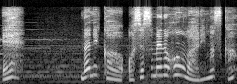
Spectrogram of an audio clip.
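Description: Regal lady ruler in an anime game, high voice, formal n polite, earnest, bit naive, music behind. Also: very animated, unhurried. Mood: composed. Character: composed, dignified female ruler, earnest and naive about fiction. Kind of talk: Japanese game voice acting.

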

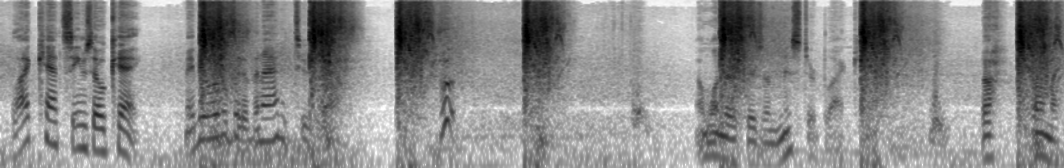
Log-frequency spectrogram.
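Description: A young superhero in a video game. His voice is boyish and on the high side, with a quippy, earnest delivery. Loud ambient noise runs behind him. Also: vocal fry, full character voice. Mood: musing. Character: wisecracking young male superhero, earnest and flustered.

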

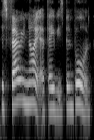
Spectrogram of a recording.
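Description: British female, slightly high voice, as an eager ancient townswoman played by a woman in spoken-word verse; earnest, full of wonder. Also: normal speed, vocal fry, dull audio. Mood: awed, earnest. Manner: earnest, excited, pleading.

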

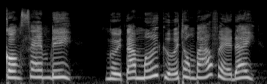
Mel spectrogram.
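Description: A woman voicing a gentle, encouraging mother in an animated tale, speaking with patient, soothing manner. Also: high voice, fast talker, dry recording, clean studio sound, lightly acted. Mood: proud, happy. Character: gentle, encouraging mother of a young pianist daughter. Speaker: mother character. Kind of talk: animated fairy-tale dubbing.

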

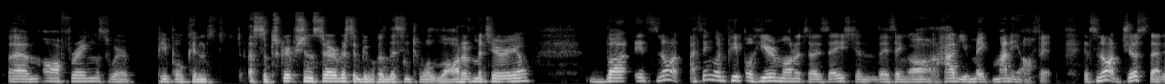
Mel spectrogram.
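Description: A man's voice: mid-range voice, a little mellow. A man speaking earnestly as an interview guest, explaining his craft as an audio drama writer.

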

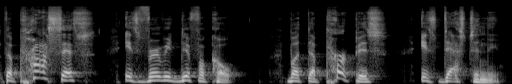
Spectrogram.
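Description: A man preaching from the pulpit, his voice slightly husky and rough at the edges. His pitch climbs and swoops as he stacks up emphatic points and calls out to his listeners. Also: big pitch swings, measured pace. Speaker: pastor. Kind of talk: sermon.

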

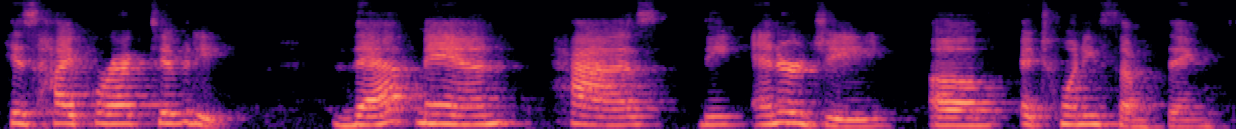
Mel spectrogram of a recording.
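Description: A woman's voice: medium pitch, fairly even intonation, measured pace, fairly bright tone. A middle-aged woman, an ADHD coach as guest, speaking in an affirming, emphatic way over a video call from a home office. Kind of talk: interview answer. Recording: roomy video-call sound.

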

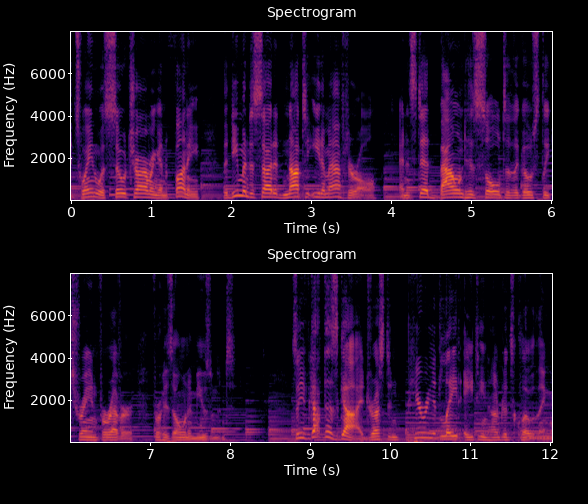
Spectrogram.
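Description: A man's voice: medium pitch, lightly acted. A man playing a chatty, wry radio host in a superhero city, telling scripted comic stories in a colloquial, theatrical way for a radio play.

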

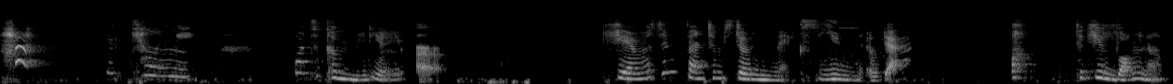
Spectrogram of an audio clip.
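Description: Woman acting a wry, high-voiced cartoon creature. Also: big pitch swings, slow pace, long pauses, slight background noise, heavily acted, rough recording. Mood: teasing. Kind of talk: character audition lines.

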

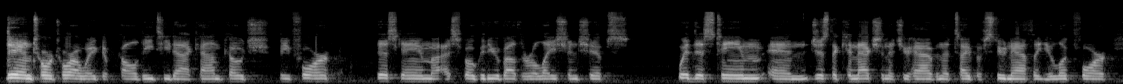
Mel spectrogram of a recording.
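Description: Very monotone male reporter. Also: medium pitch, moderate pace, poor audio. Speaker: sports reporter. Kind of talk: prepared press question. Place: remote video call. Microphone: video call.

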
